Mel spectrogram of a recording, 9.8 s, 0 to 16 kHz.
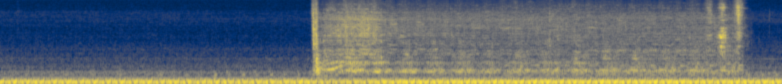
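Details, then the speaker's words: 1981 Chevrolet Chevette: steady, uneven, lazy starter churn about three beats a second, no catch; only one cylinder has compression, the others don't. "I I knew it didn't have compression. Yeah, it's only got one cylinder has compression. The others, well, don't, unfortunately."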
